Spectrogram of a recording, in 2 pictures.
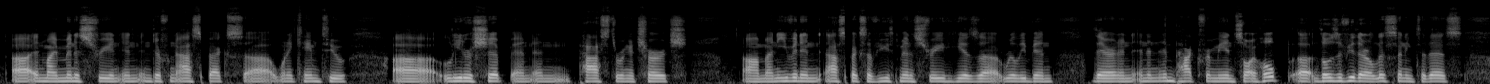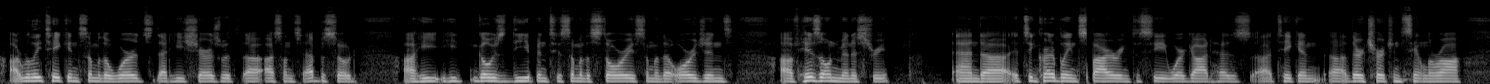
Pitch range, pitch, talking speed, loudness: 140-150 Hz, 145 Hz, 215 wpm, -25 LUFS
